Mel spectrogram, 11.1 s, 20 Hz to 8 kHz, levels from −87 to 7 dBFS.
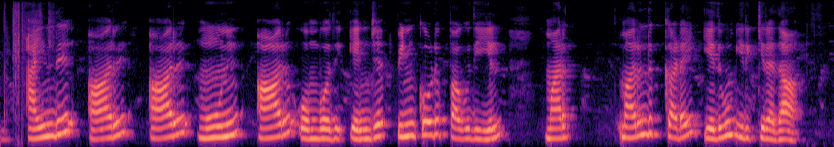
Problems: background conversations at intervals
